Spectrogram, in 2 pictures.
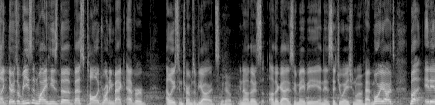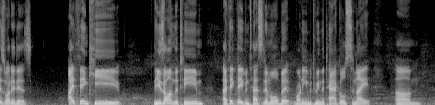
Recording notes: coming to you LIVE from the DNVR Bar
